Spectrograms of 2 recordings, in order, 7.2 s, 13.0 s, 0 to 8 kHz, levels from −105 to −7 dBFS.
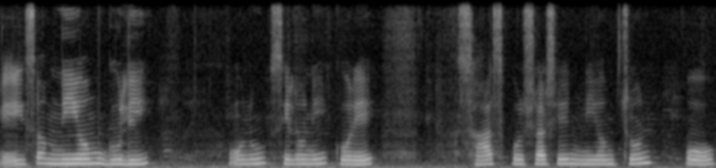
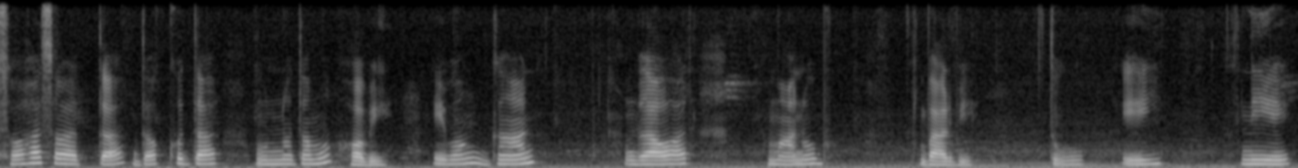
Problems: constant background noise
